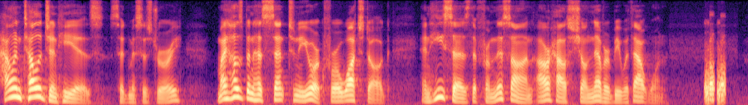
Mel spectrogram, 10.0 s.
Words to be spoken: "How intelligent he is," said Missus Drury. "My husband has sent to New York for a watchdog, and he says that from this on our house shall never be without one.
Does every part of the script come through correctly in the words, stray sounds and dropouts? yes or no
no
